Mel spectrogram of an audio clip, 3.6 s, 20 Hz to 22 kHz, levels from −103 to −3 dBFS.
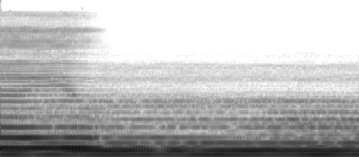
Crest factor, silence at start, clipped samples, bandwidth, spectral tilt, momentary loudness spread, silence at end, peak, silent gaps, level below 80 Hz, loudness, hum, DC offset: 10 dB; 0 s; under 0.1%; 10 kHz; -10.5 dB/octave; 6 LU; 0 s; -6 dBFS; none; -54 dBFS; -18 LUFS; 50 Hz at -40 dBFS; under 0.1%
